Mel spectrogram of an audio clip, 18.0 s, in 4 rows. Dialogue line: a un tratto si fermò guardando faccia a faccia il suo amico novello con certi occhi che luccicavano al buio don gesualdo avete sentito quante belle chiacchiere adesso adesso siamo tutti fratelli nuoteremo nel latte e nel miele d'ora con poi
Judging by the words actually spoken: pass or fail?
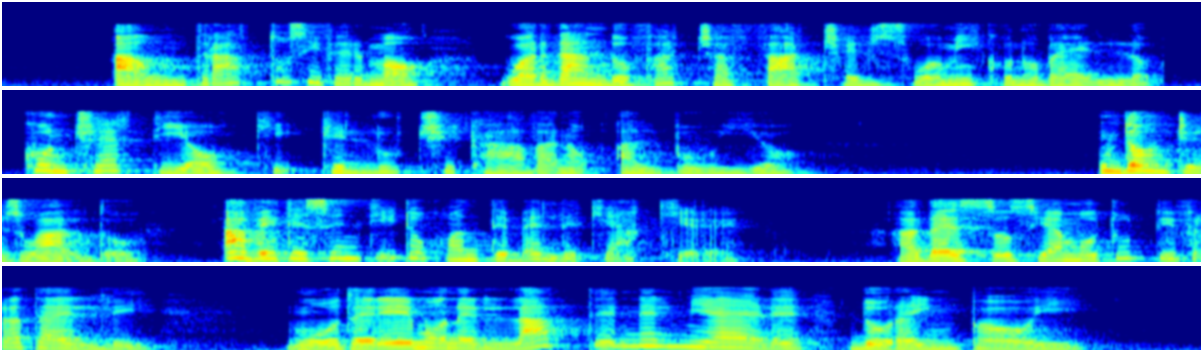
fail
